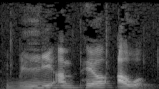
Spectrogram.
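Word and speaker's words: mAh: 뭐라고 읽어요? 이렇게 하면 안 되고 밀리암페어 아워.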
